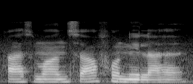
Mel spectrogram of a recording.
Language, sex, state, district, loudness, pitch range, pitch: Hindi, male, Arunachal Pradesh, Lower Dibang Valley, -15 LUFS, 115-125 Hz, 120 Hz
